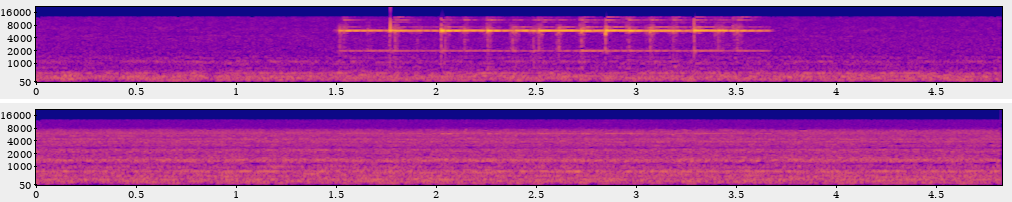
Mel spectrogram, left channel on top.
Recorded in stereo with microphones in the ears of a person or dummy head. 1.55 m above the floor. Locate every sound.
1.5 s a bell: 60° left (ahead or behind)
